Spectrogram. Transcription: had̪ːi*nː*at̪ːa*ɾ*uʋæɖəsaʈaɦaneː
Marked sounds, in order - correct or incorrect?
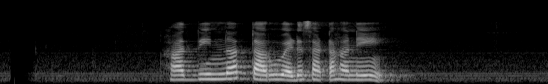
correct, correct

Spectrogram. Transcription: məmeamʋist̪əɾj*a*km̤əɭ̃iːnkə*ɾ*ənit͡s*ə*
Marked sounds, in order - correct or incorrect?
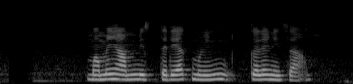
correct, incorrect, incorrect

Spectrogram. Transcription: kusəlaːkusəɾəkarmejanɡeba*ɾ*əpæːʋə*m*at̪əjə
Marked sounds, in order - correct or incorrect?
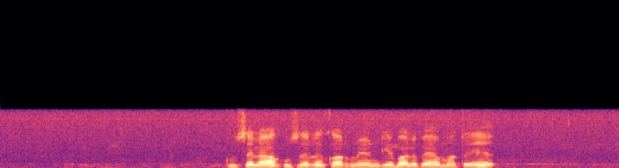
incorrect, correct

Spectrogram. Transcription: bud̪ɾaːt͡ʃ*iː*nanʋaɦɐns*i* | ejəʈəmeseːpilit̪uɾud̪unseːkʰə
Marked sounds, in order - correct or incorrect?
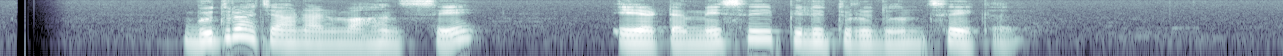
incorrect, incorrect

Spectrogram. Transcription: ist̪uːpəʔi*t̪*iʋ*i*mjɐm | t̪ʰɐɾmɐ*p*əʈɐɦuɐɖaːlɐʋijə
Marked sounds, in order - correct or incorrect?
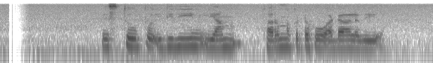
incorrect, incorrect, incorrect

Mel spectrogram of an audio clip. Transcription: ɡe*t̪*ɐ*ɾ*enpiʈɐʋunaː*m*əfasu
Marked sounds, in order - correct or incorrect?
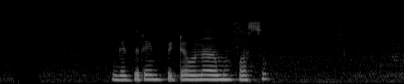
incorrect, correct, correct

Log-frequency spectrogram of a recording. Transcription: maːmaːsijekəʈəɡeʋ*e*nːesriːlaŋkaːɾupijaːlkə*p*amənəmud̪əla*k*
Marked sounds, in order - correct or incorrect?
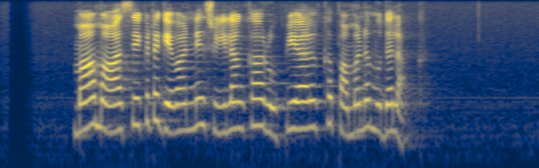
incorrect, correct, correct

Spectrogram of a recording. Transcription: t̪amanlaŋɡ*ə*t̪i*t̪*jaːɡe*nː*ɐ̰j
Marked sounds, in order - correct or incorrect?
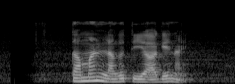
correct, incorrect, incorrect

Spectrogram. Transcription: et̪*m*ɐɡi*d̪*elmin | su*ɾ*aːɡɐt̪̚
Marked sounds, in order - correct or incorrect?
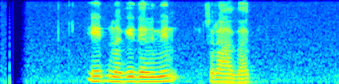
correct, correct, correct

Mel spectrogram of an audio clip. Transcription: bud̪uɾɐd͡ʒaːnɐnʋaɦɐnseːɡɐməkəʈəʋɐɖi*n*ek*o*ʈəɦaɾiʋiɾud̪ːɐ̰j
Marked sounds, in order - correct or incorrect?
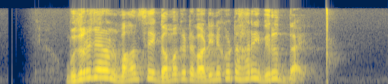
correct, correct

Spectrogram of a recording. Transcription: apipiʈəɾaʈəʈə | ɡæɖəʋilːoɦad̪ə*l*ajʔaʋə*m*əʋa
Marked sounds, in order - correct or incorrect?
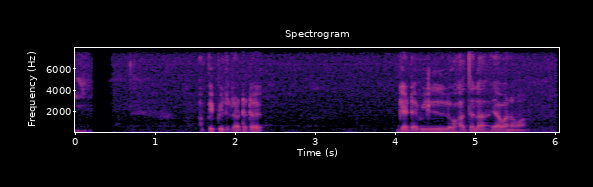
correct, incorrect

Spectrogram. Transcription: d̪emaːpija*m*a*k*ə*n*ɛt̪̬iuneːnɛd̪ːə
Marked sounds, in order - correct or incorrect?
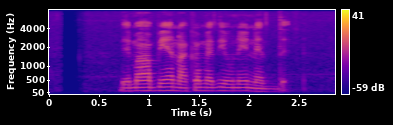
incorrect, correct, incorrect

